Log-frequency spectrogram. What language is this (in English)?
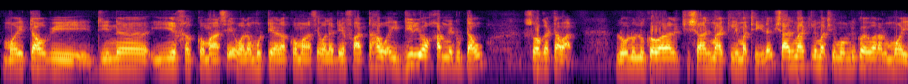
Wolof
